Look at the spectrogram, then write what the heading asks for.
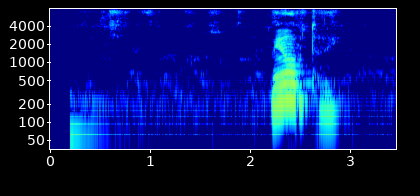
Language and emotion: Russian, sad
